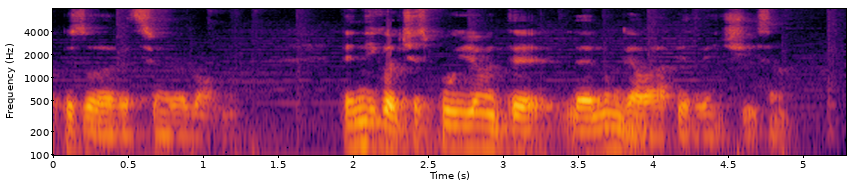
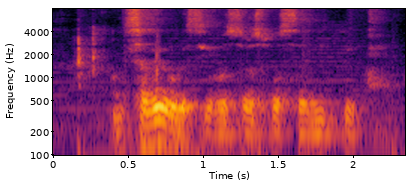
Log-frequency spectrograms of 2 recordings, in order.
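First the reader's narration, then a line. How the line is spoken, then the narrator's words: Woman's murmur. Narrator (Italian): mormorò la donna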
